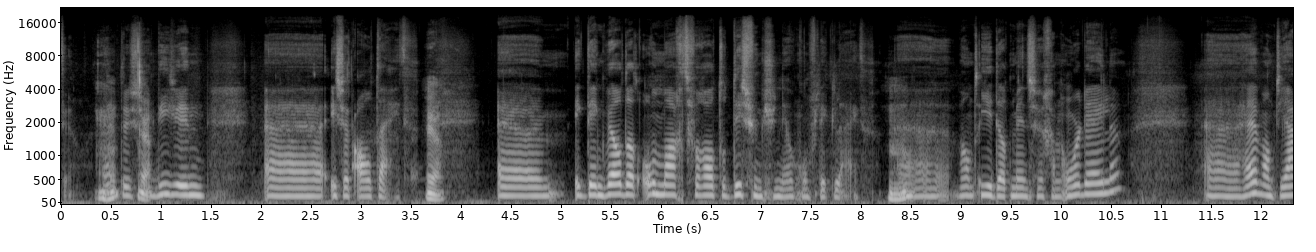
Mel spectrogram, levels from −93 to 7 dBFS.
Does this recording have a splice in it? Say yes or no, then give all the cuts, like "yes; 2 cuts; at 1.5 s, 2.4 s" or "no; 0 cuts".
yes; 2 cuts; at 2.9 s, 9.2 s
